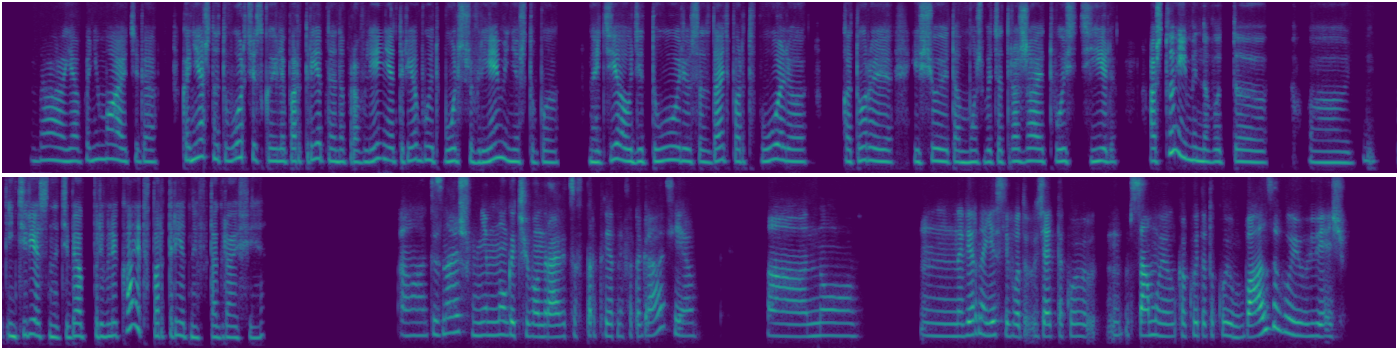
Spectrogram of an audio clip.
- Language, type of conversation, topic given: Russian, advice, Как принять, что разрыв изменил мои жизненные планы, и не терять надежду?
- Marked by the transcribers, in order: tapping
